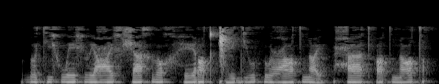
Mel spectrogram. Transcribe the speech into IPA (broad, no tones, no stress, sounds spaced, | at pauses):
ɠ ɤ tʲ e x w e x β e ʕ e x ʃ a x ð ɔ x h e ɾ i tˤ ɡ͡ǁ e dʲ u θ u ʕ ɤ tˤ n e | ħ a tʼ e tˤ n o tˤ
